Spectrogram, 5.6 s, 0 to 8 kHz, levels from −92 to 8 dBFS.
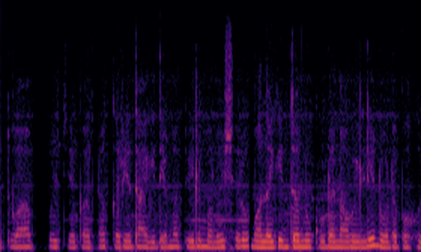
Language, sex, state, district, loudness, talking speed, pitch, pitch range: Kannada, female, Karnataka, Belgaum, -40 LUFS, 115 wpm, 185 Hz, 180-195 Hz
